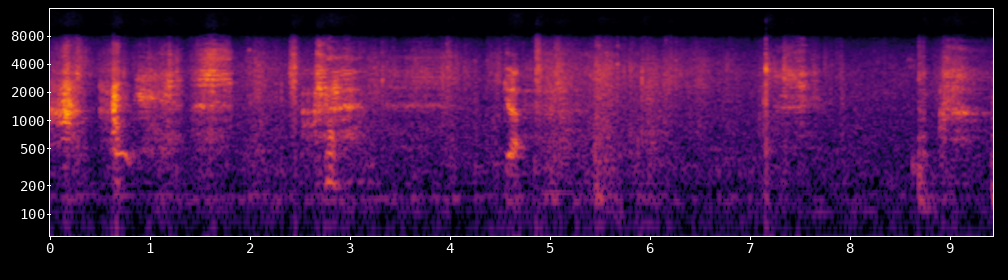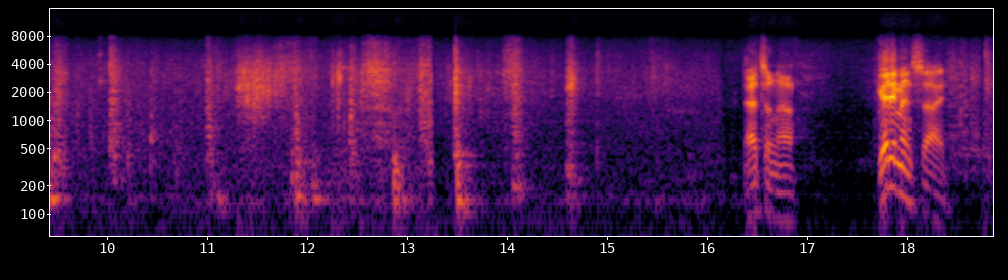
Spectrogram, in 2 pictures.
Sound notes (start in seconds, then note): 8.9 Bert sighs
